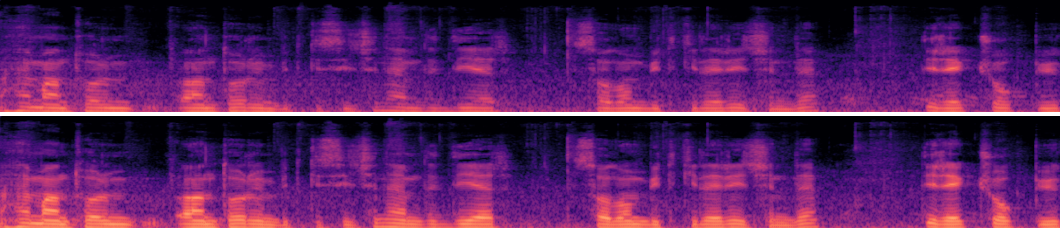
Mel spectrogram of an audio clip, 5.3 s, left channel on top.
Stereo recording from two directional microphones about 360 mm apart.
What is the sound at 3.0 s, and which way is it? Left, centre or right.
Speech, left.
